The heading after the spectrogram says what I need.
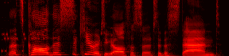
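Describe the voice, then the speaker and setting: A man's voice: sits high, big pitch swings, moderate pace, pushed and bright, a little hiss or hum, exaggerated voice. A man voicing formal, theatrical courtroom figures for a video game, pompous and declamatory. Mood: confident. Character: theatrical, formal male courtroom lawyer and judge.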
